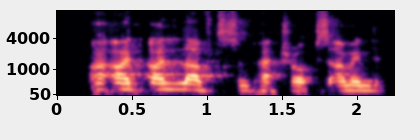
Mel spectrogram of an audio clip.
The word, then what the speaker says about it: St Petrox: Is it St Petrox? Yeah, St Petrox, yeah.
